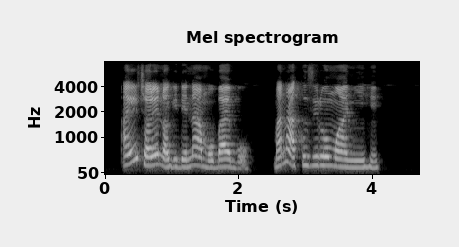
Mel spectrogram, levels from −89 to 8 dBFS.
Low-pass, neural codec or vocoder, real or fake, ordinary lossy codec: none; none; real; none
